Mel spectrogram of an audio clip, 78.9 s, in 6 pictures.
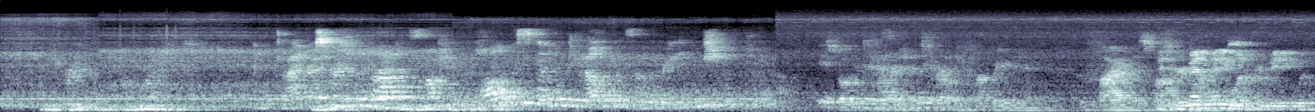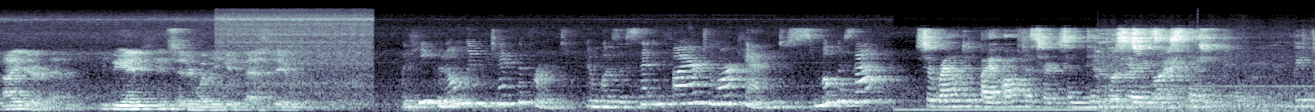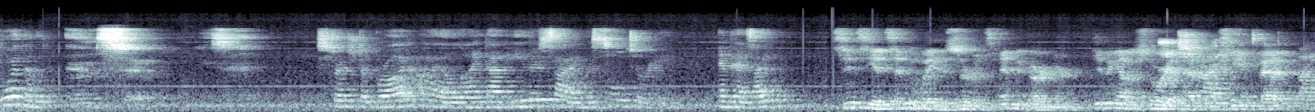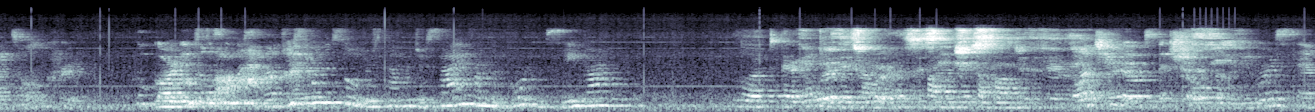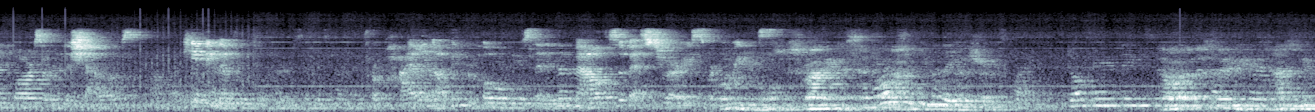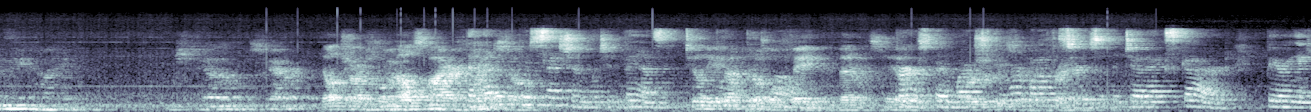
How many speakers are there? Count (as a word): eight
